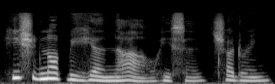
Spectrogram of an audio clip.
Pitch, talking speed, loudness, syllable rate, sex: 195 Hz, 195 wpm, -16 LUFS, 4.7 syllables/s, female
